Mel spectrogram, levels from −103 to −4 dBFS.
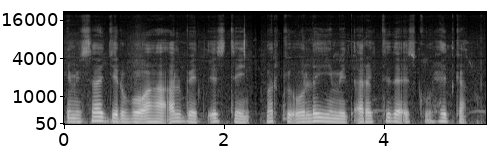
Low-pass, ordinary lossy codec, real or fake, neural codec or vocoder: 19.8 kHz; none; real; none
